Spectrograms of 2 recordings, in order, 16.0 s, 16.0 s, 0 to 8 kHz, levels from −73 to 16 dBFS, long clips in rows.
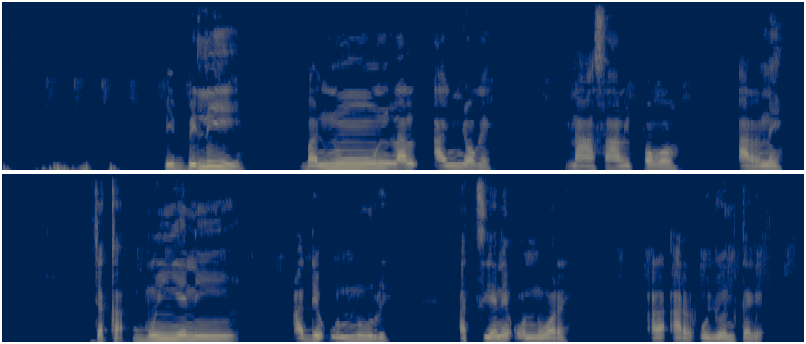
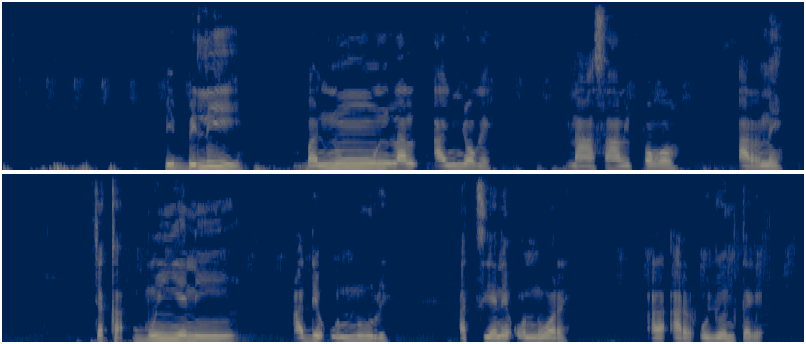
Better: second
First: noise reduction (neural mask model Resemble Enhance denoiser)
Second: none

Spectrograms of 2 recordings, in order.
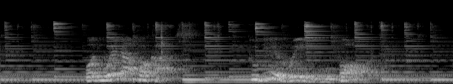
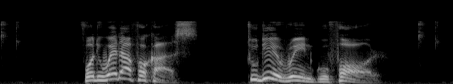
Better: second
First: background sound (Acoustic guitar); 6 dB below the speech // room echo; dies away in 0.8 s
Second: none

